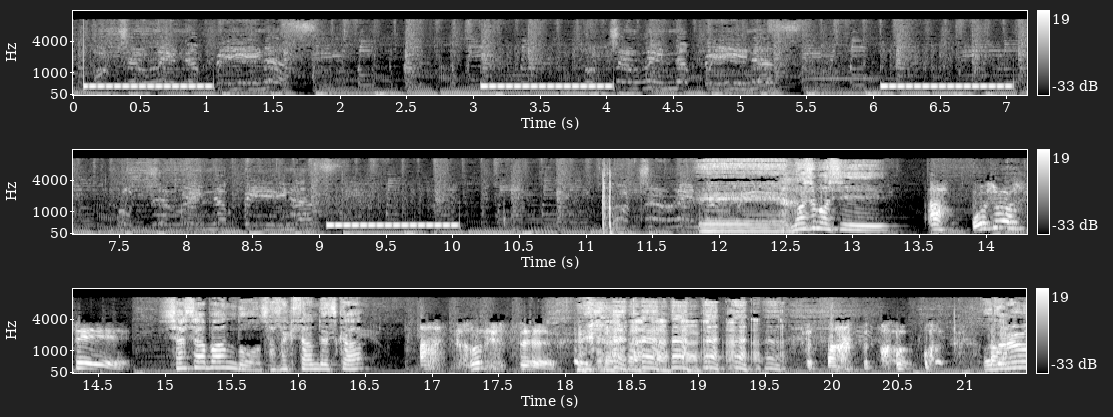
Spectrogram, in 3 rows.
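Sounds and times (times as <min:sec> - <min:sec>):
phone line ringback tone: 0:00.0 - 0:01.2, 0:03.0 - 0:04.1, 0:06.0 - 0:07.1, 0:09.0 - 0:10.1
music: 0:00.0 - 0:21.4
speech: 0:12.6 - 0:21.4
laughter: 0:17.9 - 0:21.1.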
